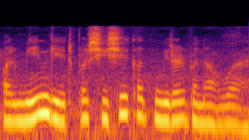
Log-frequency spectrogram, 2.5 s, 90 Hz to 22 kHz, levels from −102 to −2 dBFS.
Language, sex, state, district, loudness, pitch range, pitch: Hindi, female, Punjab, Pathankot, -14 LUFS, 190-215 Hz, 200 Hz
